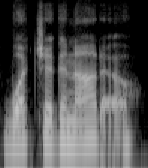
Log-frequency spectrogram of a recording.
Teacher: She took going to, she deleted the ing sound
